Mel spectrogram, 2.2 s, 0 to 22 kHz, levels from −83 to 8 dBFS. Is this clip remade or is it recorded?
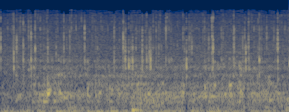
remade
